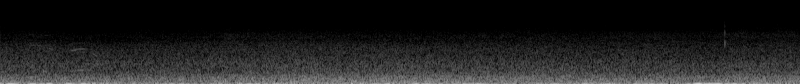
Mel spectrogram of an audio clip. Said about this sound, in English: Except that as soon as I say that, I realize that the sea has many surfers in it. I'm going to turn myself so I can watch them.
